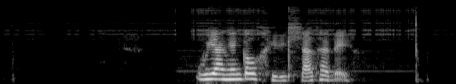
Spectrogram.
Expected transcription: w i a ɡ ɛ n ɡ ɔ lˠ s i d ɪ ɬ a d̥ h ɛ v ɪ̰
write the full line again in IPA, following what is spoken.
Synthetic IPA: w i a ŋ ɛ n ɡ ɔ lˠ χ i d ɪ ɬ a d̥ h ɛ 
